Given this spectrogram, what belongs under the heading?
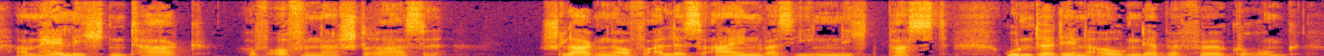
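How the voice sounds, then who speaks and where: A man's voice: steady tone, moderate pace, a little mellow, lightly acted. A man voicing a beaten but defiant writer in an audiobook, speaking weakly and grimly. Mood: grim, brooding. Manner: weak, gasping, low and grim.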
